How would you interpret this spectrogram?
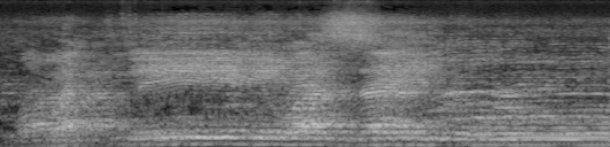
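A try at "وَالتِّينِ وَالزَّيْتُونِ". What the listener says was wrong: Ingat bau sifatnya layyin, jangan sampai membaca wat. Ya, karena dia tasydid, kemarin kau bacanya apa? Qamariyah atau syamsiyah? Syamsiyah. Jangan dibaca wat, wawunya hilang, layyinnya harus maju dulu. Wat-tini waz-zaitun.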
